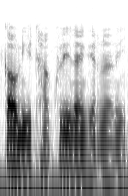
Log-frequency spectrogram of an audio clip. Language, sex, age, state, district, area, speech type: Bodo, male, 18-30, Assam, Baksa, rural, spontaneous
